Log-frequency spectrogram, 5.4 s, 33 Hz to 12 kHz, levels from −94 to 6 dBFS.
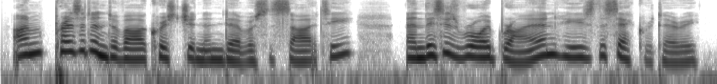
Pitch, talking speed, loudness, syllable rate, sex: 215 Hz, 165 wpm, -16 LUFS, 5.3 syllables/s, female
